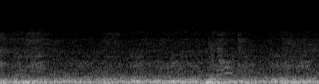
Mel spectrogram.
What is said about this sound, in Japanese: Thank you for using the Hakone Tozan cable car. This cable car is bound for Gora. The next stop is Kamigora, number OH61.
